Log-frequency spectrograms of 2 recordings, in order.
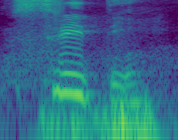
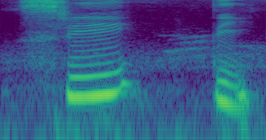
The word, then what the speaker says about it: স্মৃতি: এর উচ্চারণ হয় না, শব্দের শুরুতে ম ফলা থাকলে ম ফলার উচ্চারণ হয় না, যেমন স্মৃতি স্মৃতি। দেখো স্মৃতি এটা স্বয়ের সাথে ম রয়েছে কিন্তু মটা কিন্তু উচ্চারিত হচ্ছে না।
